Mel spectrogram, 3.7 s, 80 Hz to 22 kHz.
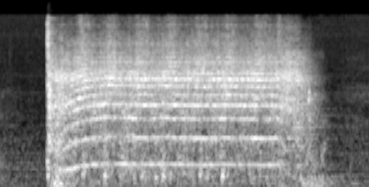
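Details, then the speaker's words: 1971 Chevy Nova with Chevy 350 V8, unmoved 13+ years: clean, steady starter whine about 2.5 seconds, no grinding, with spark plugs out and cylinders oiled, new starter thought to be shimmed right; engine turns freely. "Well, it turns real nice. So that's a good sign."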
